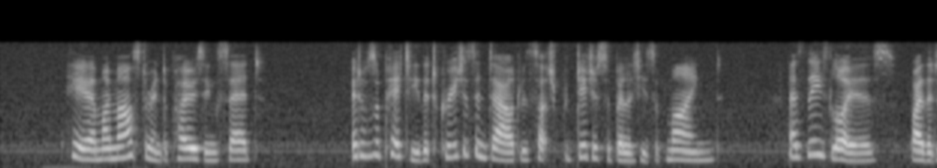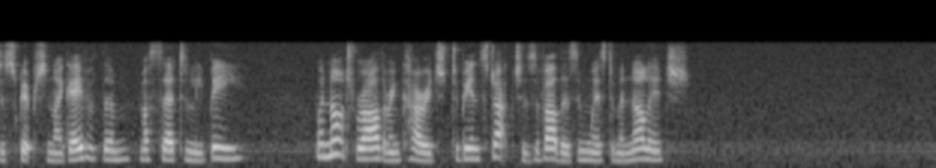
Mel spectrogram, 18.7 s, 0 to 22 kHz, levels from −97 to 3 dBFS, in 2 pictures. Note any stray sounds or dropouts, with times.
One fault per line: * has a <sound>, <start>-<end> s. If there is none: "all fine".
all fine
